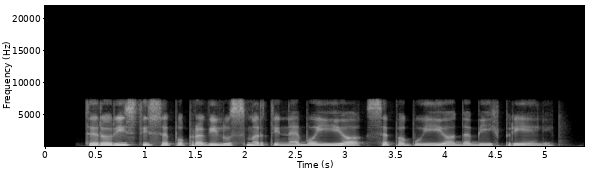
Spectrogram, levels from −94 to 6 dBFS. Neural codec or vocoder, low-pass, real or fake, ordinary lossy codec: autoencoder, 48 kHz, 32 numbers a frame, DAC-VAE, trained on Japanese speech; 7.2 kHz; fake; none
